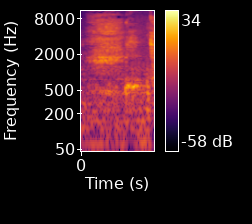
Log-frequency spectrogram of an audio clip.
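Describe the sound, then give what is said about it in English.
A single sharp sneeze bursts out, a loud noisy blast of breath with a brief rising intake before it, and no talking around it. “Bless you.”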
